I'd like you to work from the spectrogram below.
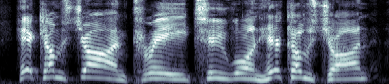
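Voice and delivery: high-pitched mock countdown call; imitating an upbeat walkie-talkie announcement; walkie-talkie announcer. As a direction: call it out like a jump operator on the radio. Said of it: "He's got this walkie-talkie".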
